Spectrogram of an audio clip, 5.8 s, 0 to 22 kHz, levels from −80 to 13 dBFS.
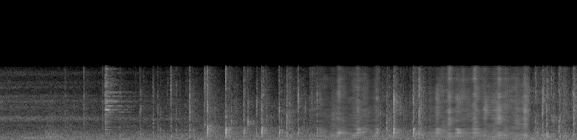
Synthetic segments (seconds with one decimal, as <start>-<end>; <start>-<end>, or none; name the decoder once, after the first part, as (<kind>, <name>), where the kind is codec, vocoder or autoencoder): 3.2-3.8 (vocoder, Vocos); 4.3-5.3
